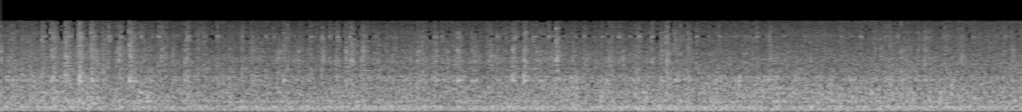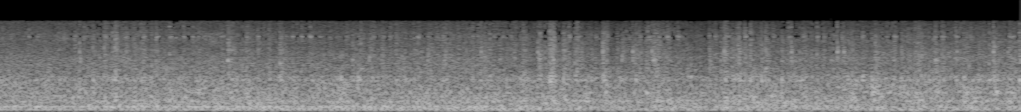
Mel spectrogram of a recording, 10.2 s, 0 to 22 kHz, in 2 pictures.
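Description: The 472 big-block V8 of a 1973 Cadillac Calais running steadily while driving, heard from inside the cabin with road noise. Light interior rattles tick faintly through it.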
